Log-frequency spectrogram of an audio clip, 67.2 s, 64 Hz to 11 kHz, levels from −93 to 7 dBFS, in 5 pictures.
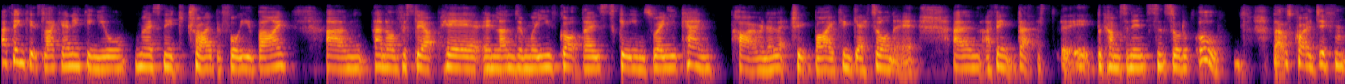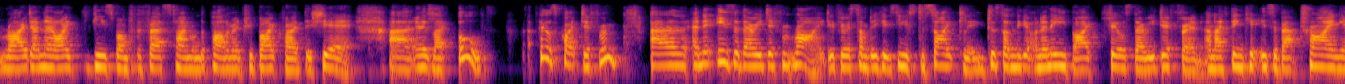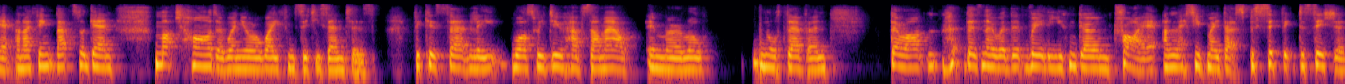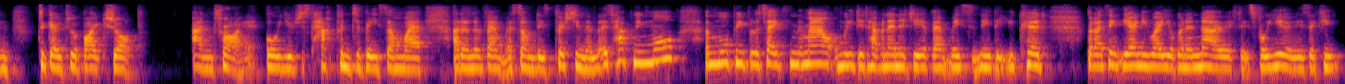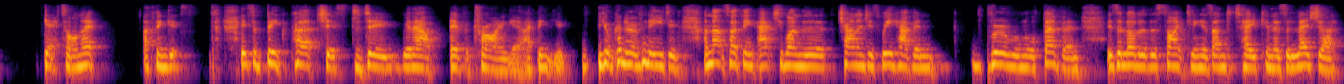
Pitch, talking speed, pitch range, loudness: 185 Hz, 235 wpm, 170-200 Hz, -16 LUFS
